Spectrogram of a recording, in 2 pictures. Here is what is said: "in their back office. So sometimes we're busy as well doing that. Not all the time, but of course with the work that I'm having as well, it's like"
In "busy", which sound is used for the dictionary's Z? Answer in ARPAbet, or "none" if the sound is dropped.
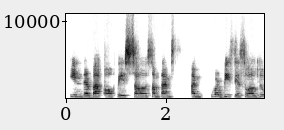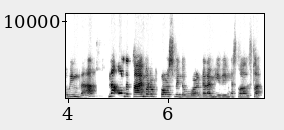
S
